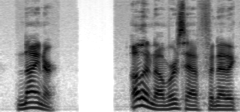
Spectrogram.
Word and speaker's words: niner: the most famous is the number nine which is pronounced Niner other numbers have phonetic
